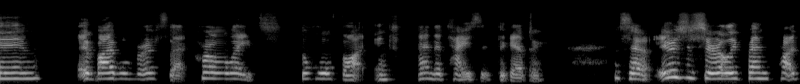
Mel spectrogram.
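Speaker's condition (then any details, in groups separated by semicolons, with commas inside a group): Cerebral palsy; physical disability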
